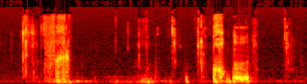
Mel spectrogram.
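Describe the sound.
Crunchy chewing of fish fillets by people eating, a few loud, wet crunching bursts separated by quieter pauses, with no talk.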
